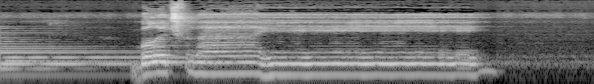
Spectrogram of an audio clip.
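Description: An acoustic guitar chord rings out and then stops.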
